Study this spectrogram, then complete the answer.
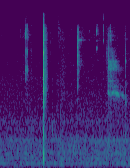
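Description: Jewelry cutters snip a wire for an earring with one crisp, sharp click, followed by faint small handling ticks in a quiet room.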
